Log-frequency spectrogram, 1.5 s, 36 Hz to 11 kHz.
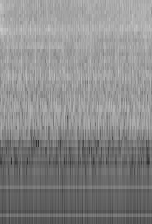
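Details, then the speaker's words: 2014 Audi Q7 3.0L after valve cover gasket replacement, no oil or fuel leaks found: short smooth even idle hum, no ticking, knocking or stumble; engine running healthy, repair done. "so now I'm going to turn off the engine so we can wrap up this video so this engine sounds good"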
